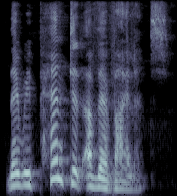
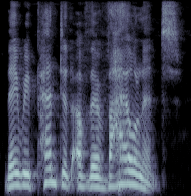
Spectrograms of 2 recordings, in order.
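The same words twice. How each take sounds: First: Repeated slowly with stress on "repented". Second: Slow, weighty stress on "repented"; slow emphasis. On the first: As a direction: say it again slowly, pressing "repented". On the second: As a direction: lean hard on "repented", slowly. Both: Shown as a demonstration.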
